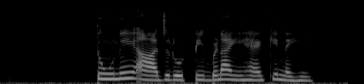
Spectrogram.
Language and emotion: Punjabi, neutral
